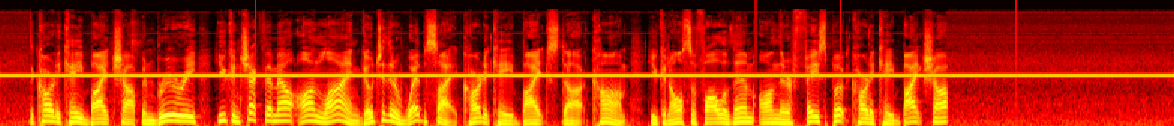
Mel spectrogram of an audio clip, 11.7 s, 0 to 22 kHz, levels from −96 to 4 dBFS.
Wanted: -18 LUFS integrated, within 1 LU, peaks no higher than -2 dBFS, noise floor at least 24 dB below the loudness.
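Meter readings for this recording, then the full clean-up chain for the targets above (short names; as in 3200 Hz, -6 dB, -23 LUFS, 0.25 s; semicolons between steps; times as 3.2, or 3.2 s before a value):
clicks 4; steady tone 1900 Hz; tone level -26 dBFS; loudness -21.5 LUFS; peak -7.5 dBFS; loudness target -18.0 LUFS
-> de-click; notch 1900 Hz, Q 30; gain +3.5 dB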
